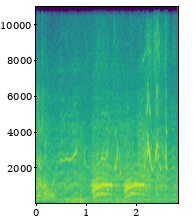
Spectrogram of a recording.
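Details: A penguin chick in a colony on the French southern lands answers a synthetic playback of its parents' call onset with clear, harmonic whistled calls: two drawn-out notes with wavering, sliding pitch, over a low background murmur.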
